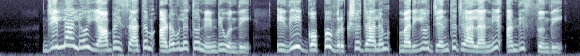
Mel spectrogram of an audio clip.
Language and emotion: Telugu, neutral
